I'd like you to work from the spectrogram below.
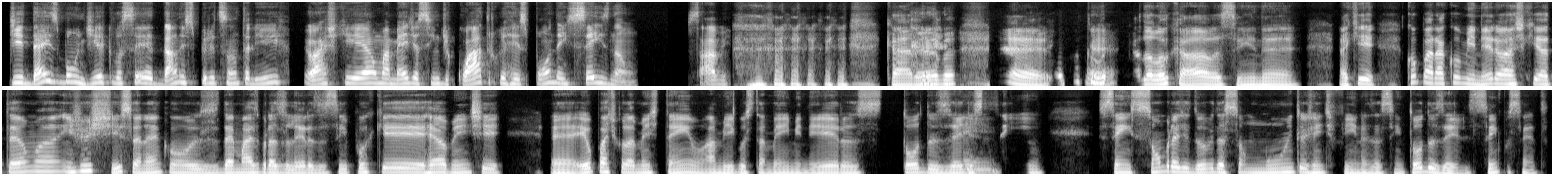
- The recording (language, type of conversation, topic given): Portuguese, podcast, Você já fez amizade com alguém que conheceu durante uma viagem e que mudou seus planos?
- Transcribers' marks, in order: laugh; distorted speech; chuckle; other background noise; tapping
